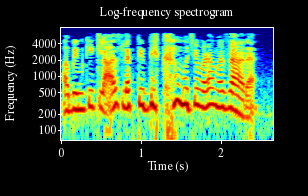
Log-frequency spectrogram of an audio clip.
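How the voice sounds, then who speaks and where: A woman's voice: high-pitched, fairly quick, husky, no echo, dull audio. A woman playing a young, knowing and firm sister-in-law who schemes in a cartoon family story. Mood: gleeful.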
